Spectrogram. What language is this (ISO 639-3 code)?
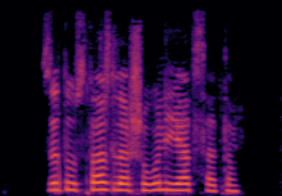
pus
